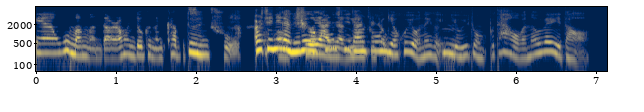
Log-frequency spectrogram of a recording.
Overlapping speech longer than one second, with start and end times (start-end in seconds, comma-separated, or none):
3.0-4.4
